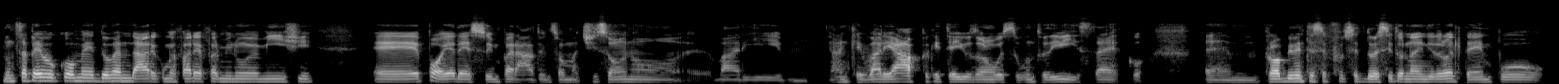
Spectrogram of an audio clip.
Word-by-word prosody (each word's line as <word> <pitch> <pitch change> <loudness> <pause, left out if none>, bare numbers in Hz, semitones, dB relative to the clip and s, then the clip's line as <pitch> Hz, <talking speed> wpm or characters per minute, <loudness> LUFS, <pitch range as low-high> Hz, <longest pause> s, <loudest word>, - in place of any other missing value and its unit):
non 145 0 -5
sapevo 165 0 +4
come 155 -1 +1
dove 150 0 +3
andare, 140 -2 +2
come 135 0 -7
fare 135 +1 +1
a - - -5
farmi 135 0 -5
nuovi 135 0 -4
amici 130 0 -3 0.6
e 125 +1 +3
poi 125 +1 +2
adesso 125 -2 +3
ho - - -2
imparato, 115 -2 -5
insomma, 110 0 -9
ci 125 - -1
sono 115 -2 -1 0.4
vari, 110 -1 -13
mhmm, 170 -1 -26 0.3
anche 115 0 -9
varie 120 +2 0
app 130 0 +3
che 115 - -7
ti - - -13
aiutano 115 -1 -3
da 115 - -6
questo 110 -1 -2
punto 115 0 -12
di 115 - -4
vista 115 -1 -5
ecco, 110 - -13 0.6
ehm, 100 -2 -13
probabilmente 140 +2 +3
se 135 0 +2
foss 135 +1 -5
se - - -1
dovessi 125 +2 +3
tornare 125 -1 +1
indietro 125 +1 -1
nel 135 0 +1
tempo 115 -1 -7
125 Hz, 165 wpm, -23 LUFS, 115-135 Hz, 0.6 s, sapevo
